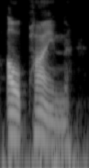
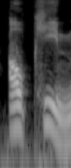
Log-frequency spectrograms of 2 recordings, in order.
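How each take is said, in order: First: The word is said in an Americanized way. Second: The word is said in its original, non-American way. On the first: The speaker calls it wrong. "not Alpine" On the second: The speaker calls it right. "it's actually pronounced"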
